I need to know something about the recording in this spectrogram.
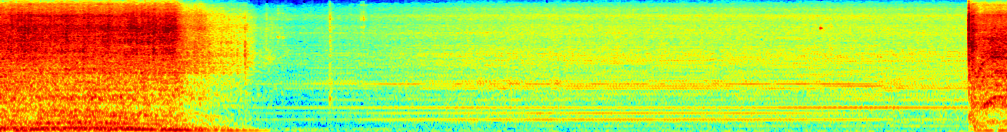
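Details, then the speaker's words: Foxbody convertible, freshly reassembled carburetor with float levels possibly off: engine catches and runs rough about two seconds then dies before the next crank; won't idle, owner suspects carburetor or vacuum leak, doesn't think timing. "it's like a fires but it just doesn't wanna stay running"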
